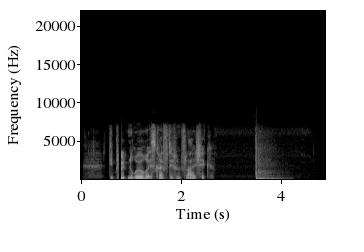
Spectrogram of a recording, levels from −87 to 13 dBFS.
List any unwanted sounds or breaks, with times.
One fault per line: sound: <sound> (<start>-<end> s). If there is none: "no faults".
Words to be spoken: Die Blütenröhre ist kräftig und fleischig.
sound: dropout (0.7-0.8 s)
sound: thud (3.5-4.3 s)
